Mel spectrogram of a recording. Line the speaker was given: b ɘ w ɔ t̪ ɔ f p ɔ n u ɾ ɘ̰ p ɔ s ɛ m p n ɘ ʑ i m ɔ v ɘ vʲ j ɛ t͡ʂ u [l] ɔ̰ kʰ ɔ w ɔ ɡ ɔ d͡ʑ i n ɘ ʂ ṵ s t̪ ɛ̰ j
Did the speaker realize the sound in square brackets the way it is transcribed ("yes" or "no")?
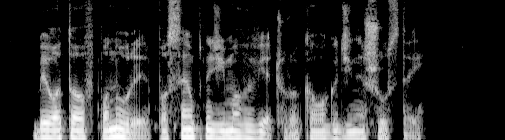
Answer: no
